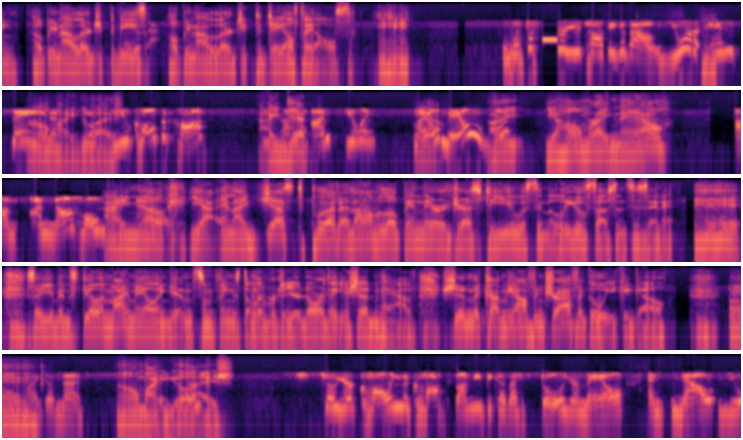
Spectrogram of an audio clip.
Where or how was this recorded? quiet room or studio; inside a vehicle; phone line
phone line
